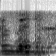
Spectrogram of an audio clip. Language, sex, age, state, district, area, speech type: Tamil, male, 18-30, Tamil Nadu, Tenkasi, urban, conversation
